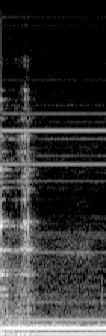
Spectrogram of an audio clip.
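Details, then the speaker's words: DIY linear motor running with aluminum secondary levitating: steady pure whine with low hum underneath and no pitch change, caused by the loose coils vibrating; coils getting warm; coil vibration whine. "okay so that whining you heard um that was the coils vibrating"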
